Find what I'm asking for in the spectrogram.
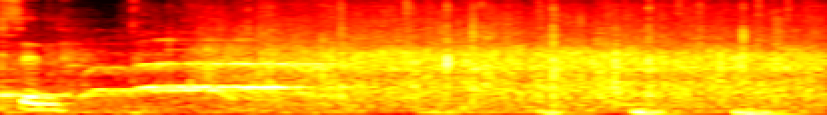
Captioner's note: audience applauding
